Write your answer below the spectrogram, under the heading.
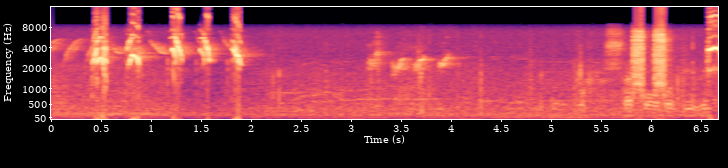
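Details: Lesser green leafbird lure song for young birds: five loud, sharp whistled notes about every half second, a soft trill of short notes, then scattered high chips.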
